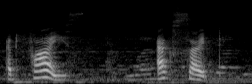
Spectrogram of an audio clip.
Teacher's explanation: primary stress on the second syllable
